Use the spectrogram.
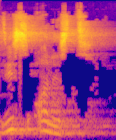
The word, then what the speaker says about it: dishonest: So he is dishonest. Okay, and untrusted. The opposite is honest. The H is silent.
